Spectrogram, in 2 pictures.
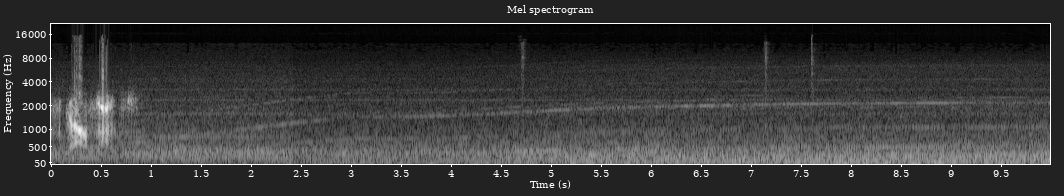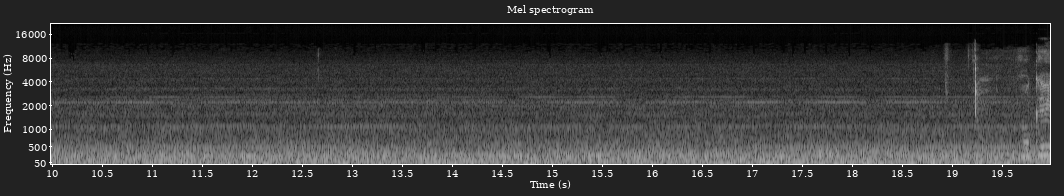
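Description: An airplane taking off in a flight simulator game, heard as a steady, loud engine drone with a slowly rising tone that builds and holds, after a brief burst of sound at the start.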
